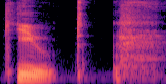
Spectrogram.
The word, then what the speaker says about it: Qt: working with it ain't cute sorry it says also QT is pronounced like cute it can be it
